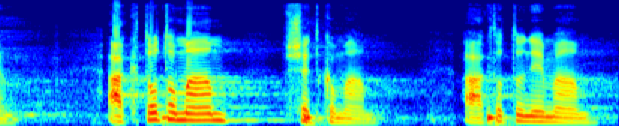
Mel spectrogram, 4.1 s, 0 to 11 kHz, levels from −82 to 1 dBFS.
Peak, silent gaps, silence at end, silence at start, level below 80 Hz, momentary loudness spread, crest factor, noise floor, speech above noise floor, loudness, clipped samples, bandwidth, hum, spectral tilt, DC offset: 0 dBFS; none; 0.15 s; 0 s; -56 dBFS; 15 LU; 18 dB; -49 dBFS; 33 dB; -18 LUFS; under 0.1%; 10.5 kHz; none; -6.5 dB/octave; under 0.1%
